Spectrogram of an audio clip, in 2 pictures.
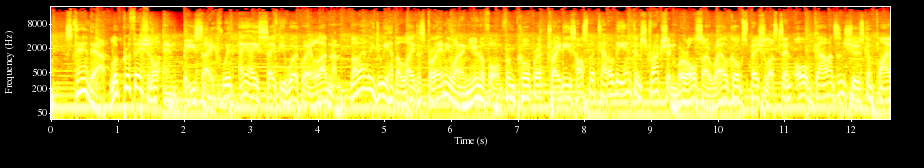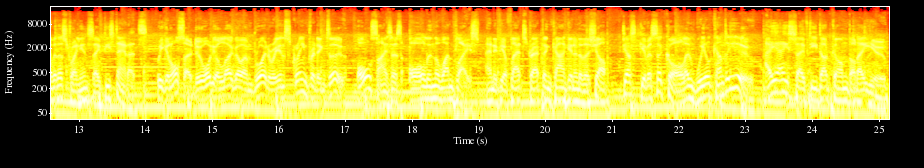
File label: Radio Advert; AASafety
